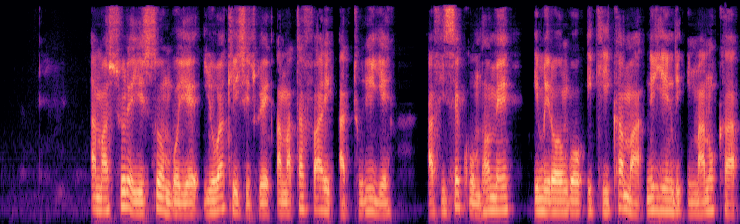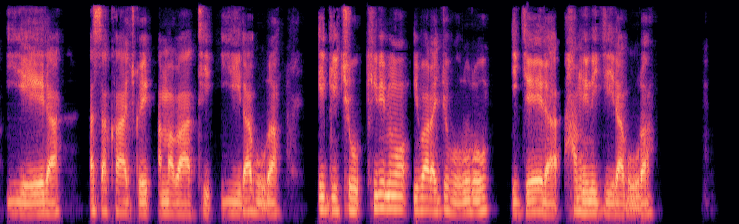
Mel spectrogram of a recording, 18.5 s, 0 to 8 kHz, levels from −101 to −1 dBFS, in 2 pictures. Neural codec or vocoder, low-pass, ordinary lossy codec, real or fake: codec, 16 kHz, 4 kbps, FunCodec, trained on LibriTTS, 50 frames a second; 7.2 kHz; AAC, 48 kbps; fake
